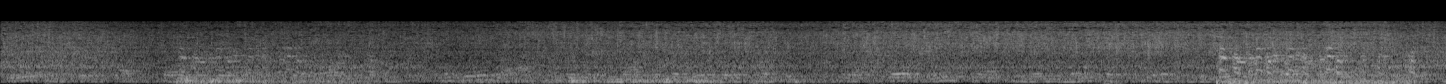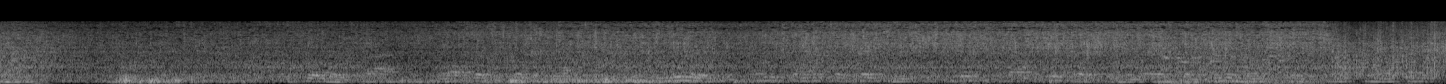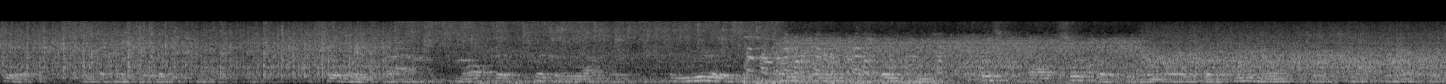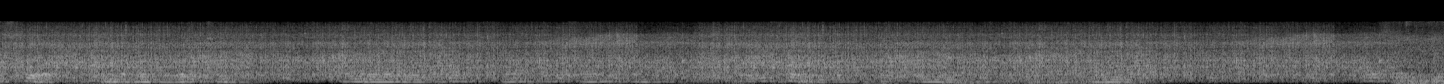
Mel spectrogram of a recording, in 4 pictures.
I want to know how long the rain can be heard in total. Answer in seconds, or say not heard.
58 s.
